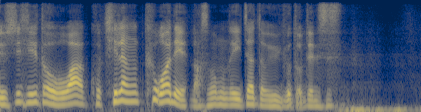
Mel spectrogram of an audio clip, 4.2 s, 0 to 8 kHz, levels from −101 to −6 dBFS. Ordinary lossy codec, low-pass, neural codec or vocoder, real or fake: none; 7.2 kHz; codec, 16 kHz in and 24 kHz out, 0.4 kbps, LongCat-Audio-Codec, four codebook decoder; fake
